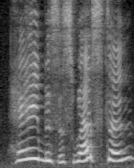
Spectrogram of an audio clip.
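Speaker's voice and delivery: high call across the room; boy tattling to the teacher. Acted. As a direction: call the teacher over gleefully. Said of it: "he called".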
